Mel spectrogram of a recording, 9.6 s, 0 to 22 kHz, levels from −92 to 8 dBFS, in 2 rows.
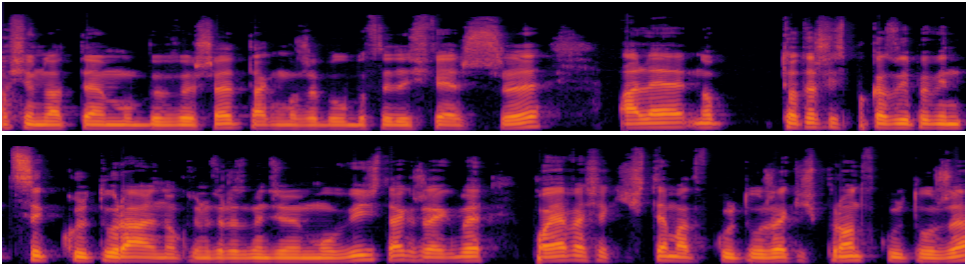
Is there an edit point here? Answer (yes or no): no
